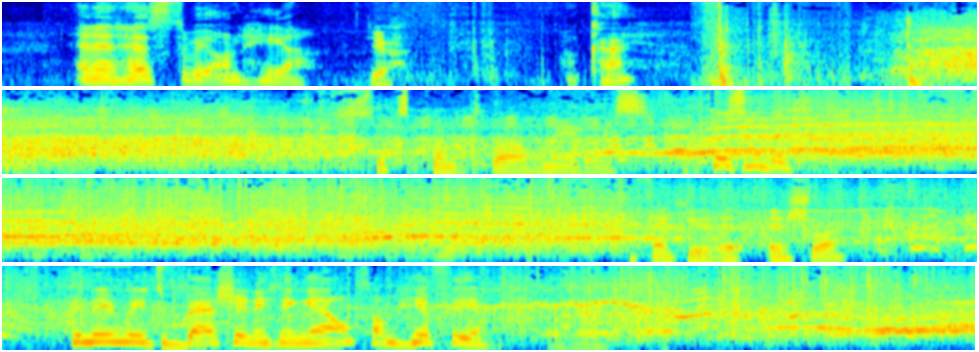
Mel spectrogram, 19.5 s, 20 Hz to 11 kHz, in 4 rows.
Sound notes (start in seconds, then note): 4.3 laughter; 10.4 cheering, applause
